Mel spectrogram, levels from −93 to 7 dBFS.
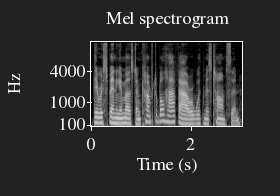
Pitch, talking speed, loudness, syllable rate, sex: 165 Hz, 220 wpm, -19 LUFS, 6.2 syllables/s, female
